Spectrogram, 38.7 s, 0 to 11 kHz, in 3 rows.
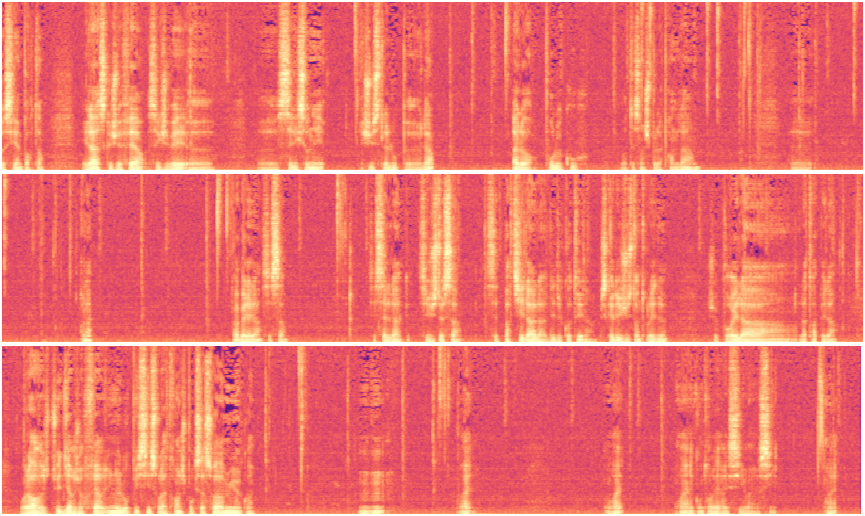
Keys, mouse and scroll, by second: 0.5 middle click, 3.2 scroll down 1, 9.9 alt+right click, 10.9 alt+right click, 11.7 middle click, 11.7 scroll up 1, 12.2 scroll down 1, 13.1 alt+right click, 14.0 middle click, 15.6-16.2 scroll down 2, 18.9 middle click, 19.9 scroll down 1, 21.1 middle click, 21.1 scroll up 1, 21.9 scroll down 1, 25.8 middle click, 26.7-27.4 scroll up 4, 29.6 shift+middle click, 30.0 shift+scroll down 1, 30.3 scroll up 2, 31.3 middle click, 31.3 scroll up 1, 32.6 scroll down 1.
